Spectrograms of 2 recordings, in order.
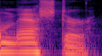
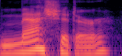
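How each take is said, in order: First: The name is said with two syllables. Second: The name is said with three syllables. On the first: "we're not pronouncing that middle E" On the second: "it would read Masheter, which some of your family pronounces it that way"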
